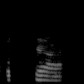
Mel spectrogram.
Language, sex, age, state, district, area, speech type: Gujarati, female, 30-45, Gujarat, Ahmedabad, urban, conversation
